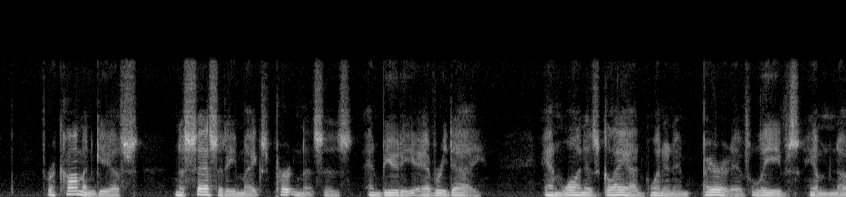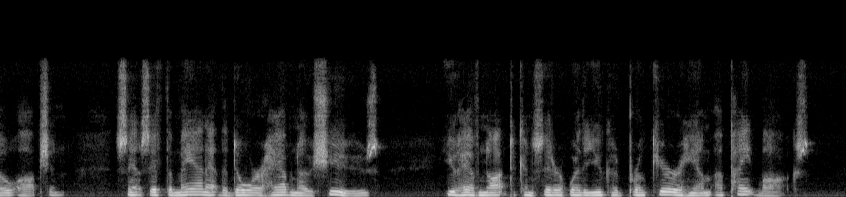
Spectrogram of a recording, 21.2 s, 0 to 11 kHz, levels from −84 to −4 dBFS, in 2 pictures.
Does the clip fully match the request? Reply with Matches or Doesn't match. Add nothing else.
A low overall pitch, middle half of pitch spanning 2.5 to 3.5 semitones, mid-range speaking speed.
Doesn't match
